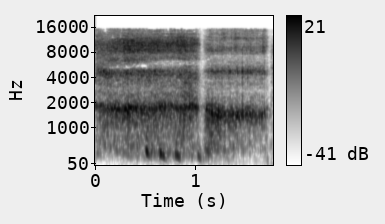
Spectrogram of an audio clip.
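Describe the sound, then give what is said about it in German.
An imitated long, rasping, wheezy breath, loud and steady with a thin whistling tone through it, like an 80-year-old chain smoker struggling for air, briefly catching once near the end. “Die atmet wie so ein 80-jähriger Kettenrauch.”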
